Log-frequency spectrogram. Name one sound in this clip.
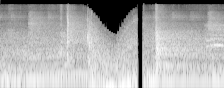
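A skateboard lands with a sharp clack.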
